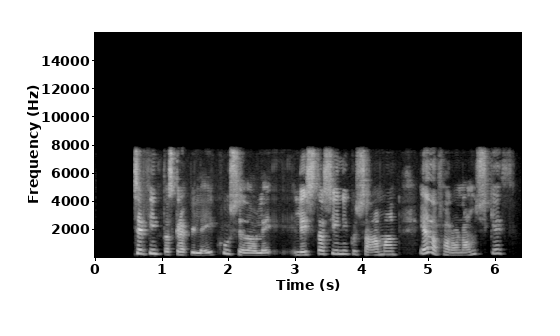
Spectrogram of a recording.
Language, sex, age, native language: Icelandic, female, 60-69, Icelandic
